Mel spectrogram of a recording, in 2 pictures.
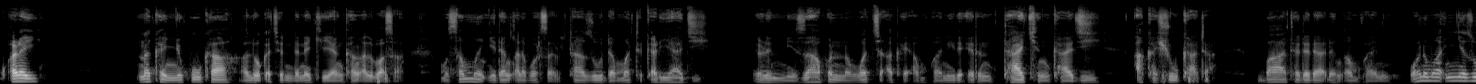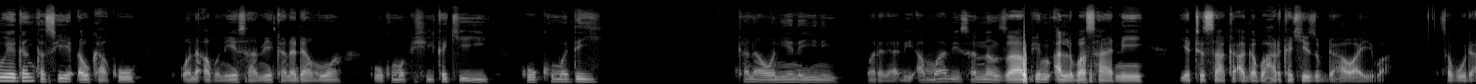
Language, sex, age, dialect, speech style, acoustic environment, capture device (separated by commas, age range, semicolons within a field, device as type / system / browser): Hausa, male, 25-34, Nigeria - Nigerian Standard, focused, silence, mobile / Linux / Chrome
